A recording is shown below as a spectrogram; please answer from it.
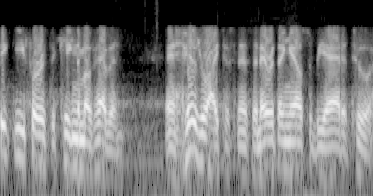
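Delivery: ordinary delivery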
